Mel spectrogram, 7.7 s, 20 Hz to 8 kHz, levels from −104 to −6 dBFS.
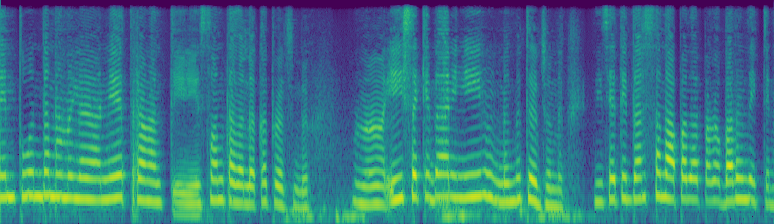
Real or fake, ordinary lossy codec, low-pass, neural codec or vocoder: fake; none; 7.2 kHz; codec, 16 kHz, 0.5 kbps, X-Codec, HuBERT features, trained on general audio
